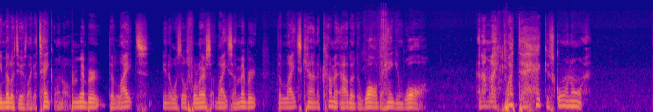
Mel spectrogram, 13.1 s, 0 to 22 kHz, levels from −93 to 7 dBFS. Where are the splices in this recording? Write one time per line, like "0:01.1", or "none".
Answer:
0:01.5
